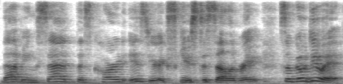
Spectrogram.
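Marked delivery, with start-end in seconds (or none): 3.5-4.3 excited. Real, not acted. Cheering viewer on to celebrate.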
